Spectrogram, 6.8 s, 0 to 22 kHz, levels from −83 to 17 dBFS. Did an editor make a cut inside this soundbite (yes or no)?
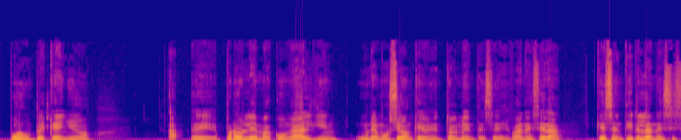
yes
